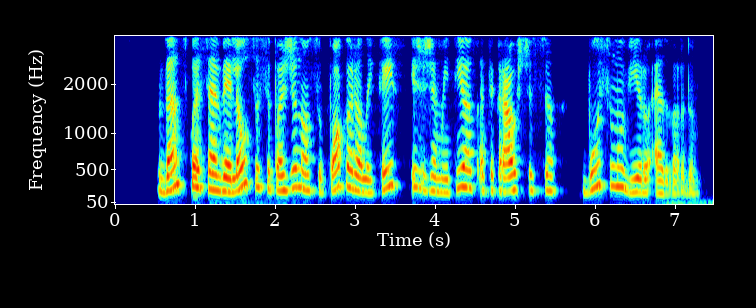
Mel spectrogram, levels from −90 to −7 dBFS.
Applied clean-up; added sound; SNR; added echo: neural mask model Resemble Enhance denoiser.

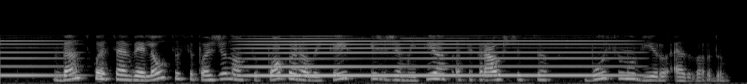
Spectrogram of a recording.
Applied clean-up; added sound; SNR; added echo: none; Bowed string instrument; -1 dB; none.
